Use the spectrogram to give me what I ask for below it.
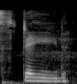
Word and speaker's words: stade: Well, yeah, in English today it's pronounced stade. I don't know how they pronounced it way back when, but today it is pronounced stade.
